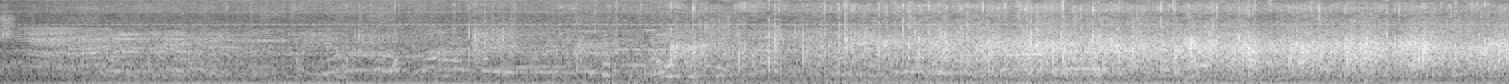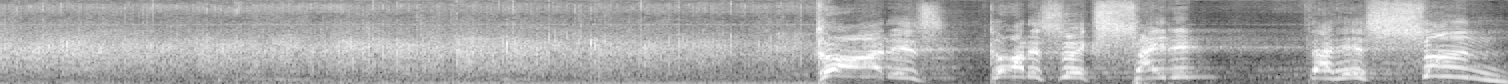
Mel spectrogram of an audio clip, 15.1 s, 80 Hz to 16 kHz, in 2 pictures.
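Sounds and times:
audience applauding: 0:01.8 - 0:11.7.

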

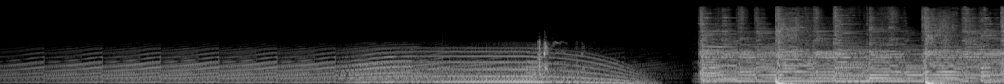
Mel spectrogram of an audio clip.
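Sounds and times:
siren-like rising tone: 0:00.0 - 0:06.7
steady low hum: 0:00.0 - 0:06.9.

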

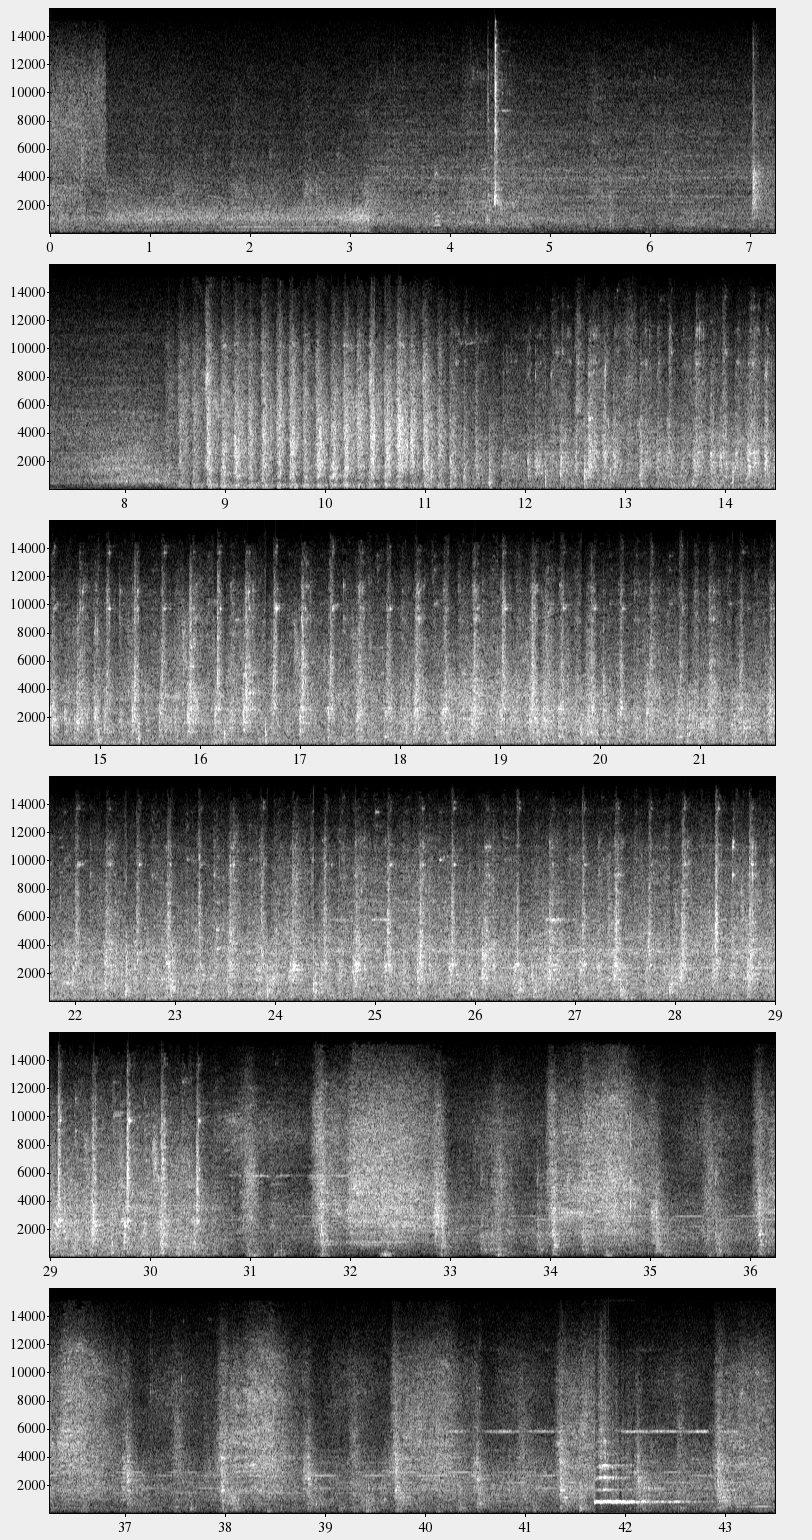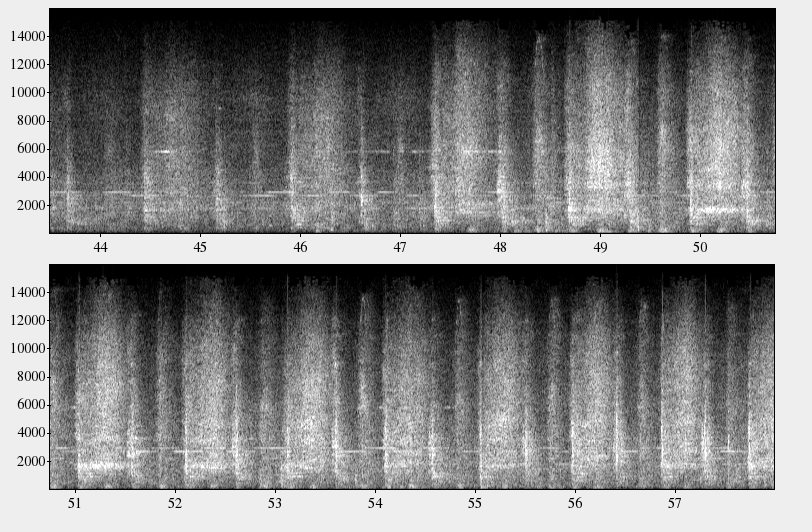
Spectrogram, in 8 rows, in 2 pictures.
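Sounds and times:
train wheels clattering over rail joints: 0:08.4 - 0:57.9.

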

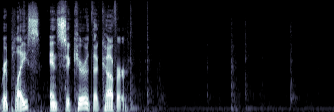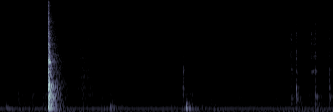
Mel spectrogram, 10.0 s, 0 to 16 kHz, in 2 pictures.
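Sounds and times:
faint metal clicks and taps: 0:09.3 - 0:10.0.

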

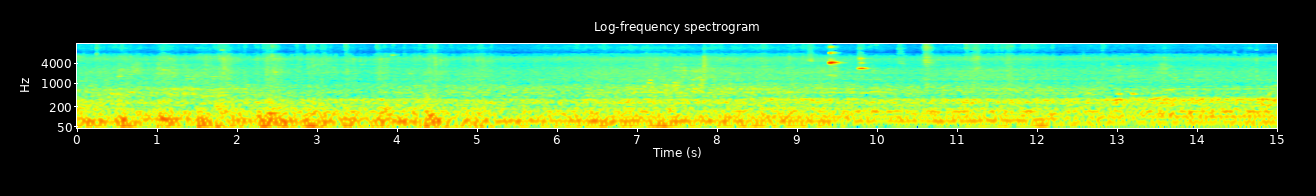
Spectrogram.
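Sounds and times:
bus engine and road rumble: 0:00.0 - 0:15.0.

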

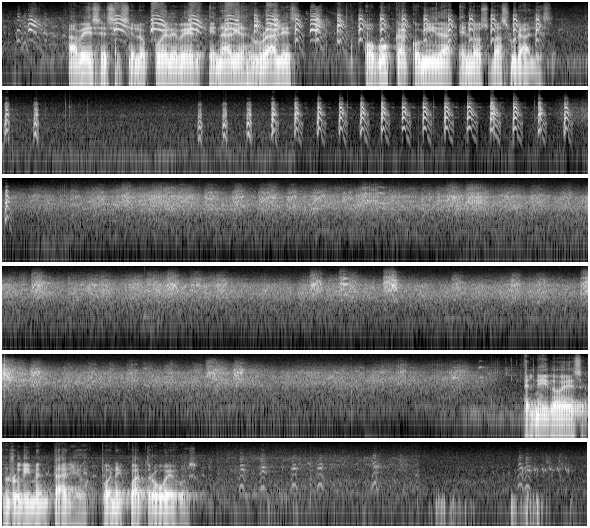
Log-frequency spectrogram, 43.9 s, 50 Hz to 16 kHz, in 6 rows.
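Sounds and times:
bird yelping calls: 0:00.0 - 0:07.9, 0:09.8 - 0:24.9, 0:38.8 - 0:41.8, 0:43.0 - 0:43.8
many birds chattering: 0:00.0 - 0:07.9, 0:09.8 - 0:41.9, 0:42.7 - 0:43.8.

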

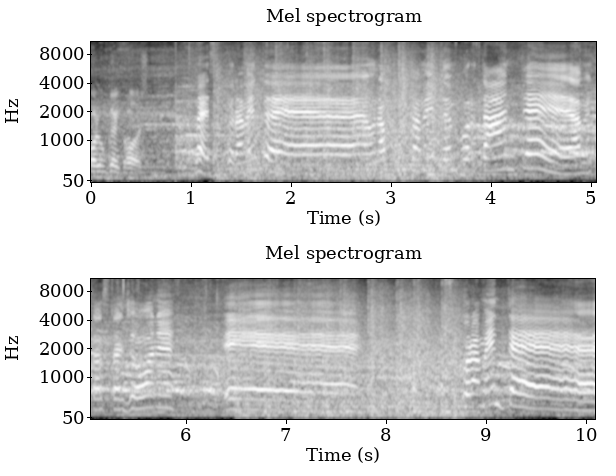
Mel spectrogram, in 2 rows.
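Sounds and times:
woman's voice: 0:01.0 - 0:07.8, 0:08.8 - 0:10.0.

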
